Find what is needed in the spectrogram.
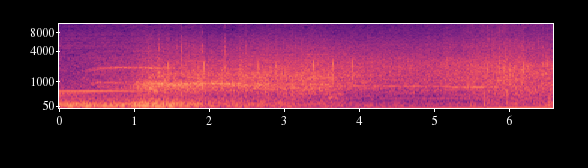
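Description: Large audience applauding in a big hall, with the stage music fading out in the first second.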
